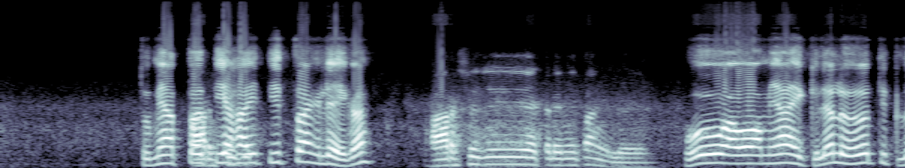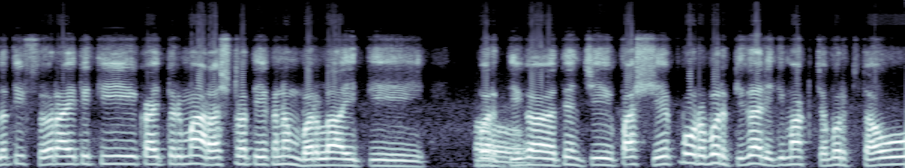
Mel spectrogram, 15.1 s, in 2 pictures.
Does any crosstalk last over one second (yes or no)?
no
